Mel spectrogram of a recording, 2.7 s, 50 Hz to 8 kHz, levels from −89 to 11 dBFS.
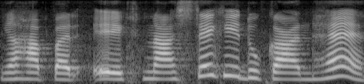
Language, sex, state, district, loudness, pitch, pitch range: Hindi, female, Madhya Pradesh, Dhar, -16 LUFS, 240 Hz, 230-335 Hz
